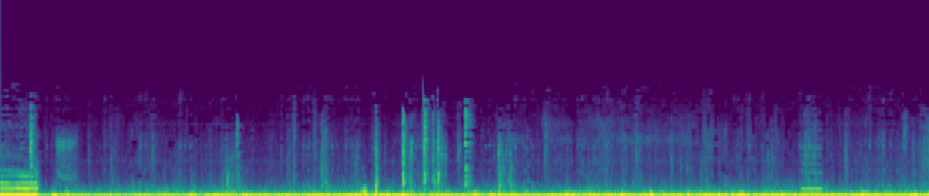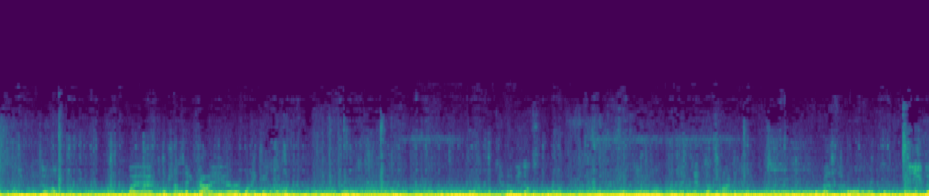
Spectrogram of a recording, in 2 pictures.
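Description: A train's wheels click over rail joints.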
